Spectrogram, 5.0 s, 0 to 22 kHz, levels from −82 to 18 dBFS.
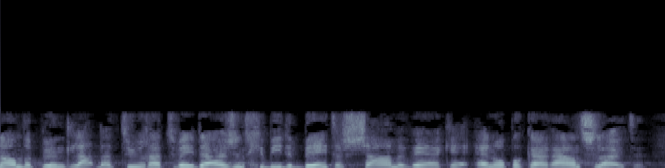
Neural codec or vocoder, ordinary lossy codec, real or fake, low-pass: none; none; real; 7.2 kHz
